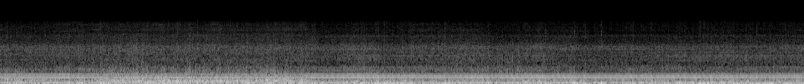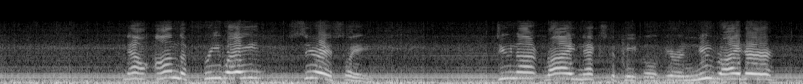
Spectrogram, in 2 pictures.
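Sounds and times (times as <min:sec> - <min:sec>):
motorcycle engine humming: 0:00.0 - 0:16.0
wind and road noise: 0:00.0 - 0:16.0.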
